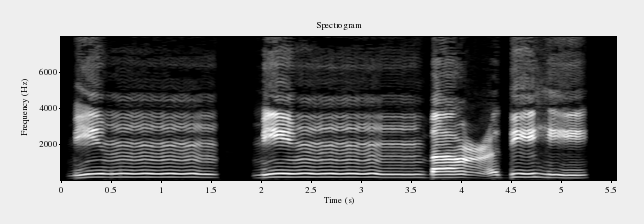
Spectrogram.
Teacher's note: Tukarkan sebutan nun tu kepada mim. Kemudian kaedahnya tutup bibir bersahaja. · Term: Iqlab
